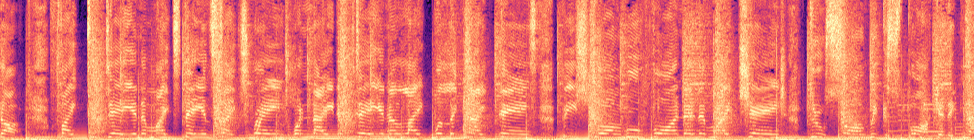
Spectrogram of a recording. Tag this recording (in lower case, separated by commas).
exciting music, music, blues, independent music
